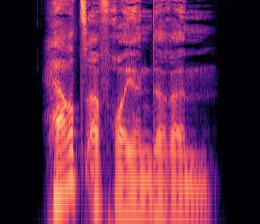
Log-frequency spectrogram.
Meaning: strong dative masculine/neuter singular comparative degree of herzerfreuend
- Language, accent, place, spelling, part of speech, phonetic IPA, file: German, Germany, Berlin, herzerfreuenderem, adjective, [ˈhɛʁt͡sʔɛɐ̯ˌfʁɔɪ̯əndəʁəm], De-herzerfreuenderem.ogg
